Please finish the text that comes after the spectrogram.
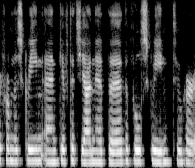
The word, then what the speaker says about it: Tiziana: My name is pronounced Tiziana.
